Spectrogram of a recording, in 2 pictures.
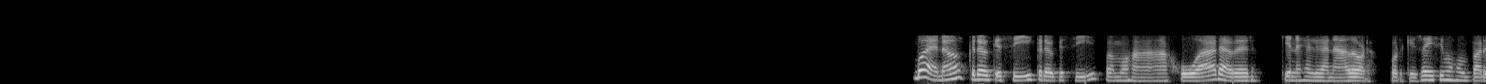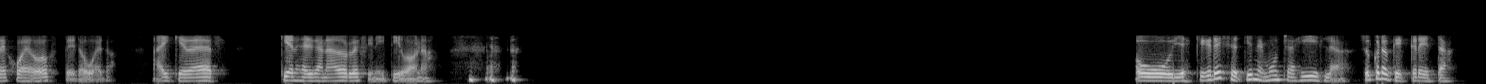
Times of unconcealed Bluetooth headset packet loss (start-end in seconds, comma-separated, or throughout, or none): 10.85-10.88, 12.33, 26.59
